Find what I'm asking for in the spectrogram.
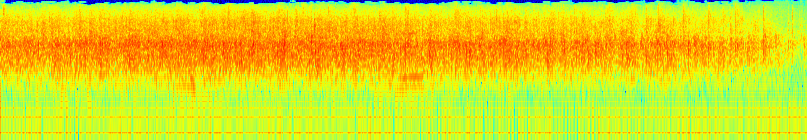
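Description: Warm, sustained applause from a studio audience at The Lawrence Welk Show for guest Jack Benny, dense and steady for several seconds before gradually fading, with faint voices briefly audible beneath the clapping.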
